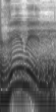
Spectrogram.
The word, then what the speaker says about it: women: तो ये क्या बन जाएगा, वीमेन। क्या बन जाएगा आपका ये, the pronunciation will be वीमेन।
